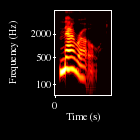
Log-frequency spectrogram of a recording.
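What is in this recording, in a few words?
"marrow", English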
